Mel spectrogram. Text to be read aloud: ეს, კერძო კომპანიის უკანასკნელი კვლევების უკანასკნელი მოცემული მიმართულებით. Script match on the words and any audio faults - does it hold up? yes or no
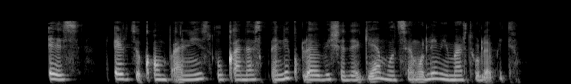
no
